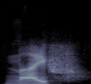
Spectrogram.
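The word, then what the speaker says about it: knife: ठीक है अगला देखो य तुम्हारा क्या है नाइफ इसको चाकू कहते हैं ना हम लोग तो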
